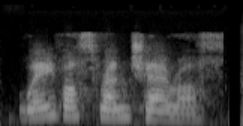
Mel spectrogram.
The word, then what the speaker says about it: Huevos Rancheros: Anyway, I rocked up with you and I saw this thing called Havros Rancheros. – I'll re-put in that pronunciation. – Huevos Rancheros.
